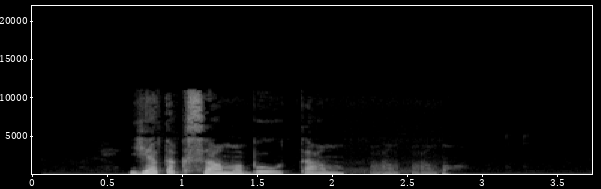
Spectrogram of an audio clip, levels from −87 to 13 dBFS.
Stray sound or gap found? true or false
true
